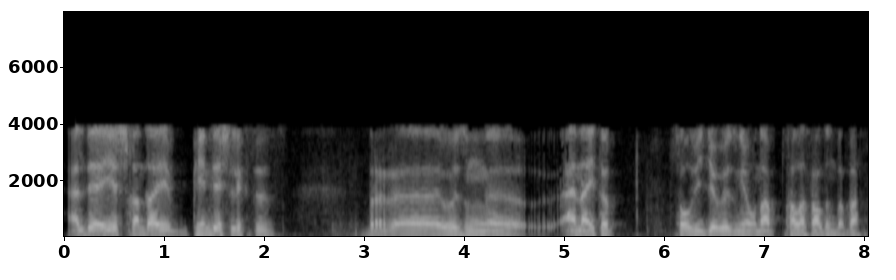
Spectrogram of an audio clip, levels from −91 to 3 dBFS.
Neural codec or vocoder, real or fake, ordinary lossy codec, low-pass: none; real; AAC, 16 kbps; 7.2 kHz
